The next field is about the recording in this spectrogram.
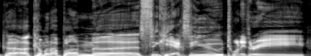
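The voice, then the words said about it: Radio announcer voice. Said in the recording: “an announcer who like maybe talks like this ... they put on a voice when they're doing announcing ... my announcer voice”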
